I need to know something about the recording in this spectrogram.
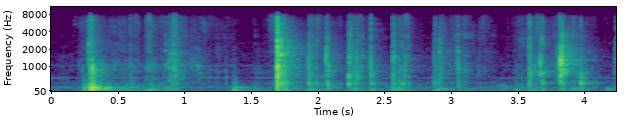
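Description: Tarot cards being handled and laid down on a table: a series of sharp taps and snaps, the loudest about a third of a second in and again just under two seconds in, with a quick run of clicks near the end.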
